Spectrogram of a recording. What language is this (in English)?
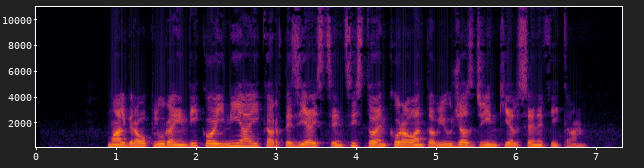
Esperanto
